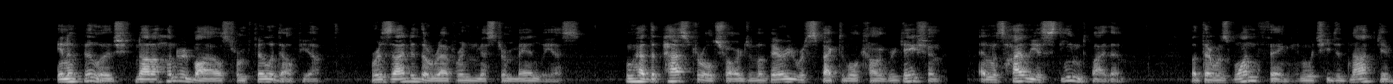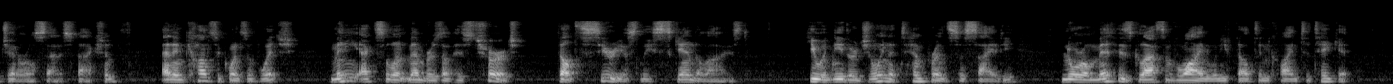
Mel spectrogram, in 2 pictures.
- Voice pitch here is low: Yes, low, 110 Hz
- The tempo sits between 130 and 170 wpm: Yes, average, 165 wpm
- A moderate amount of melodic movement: No, wide, 6.9 semitones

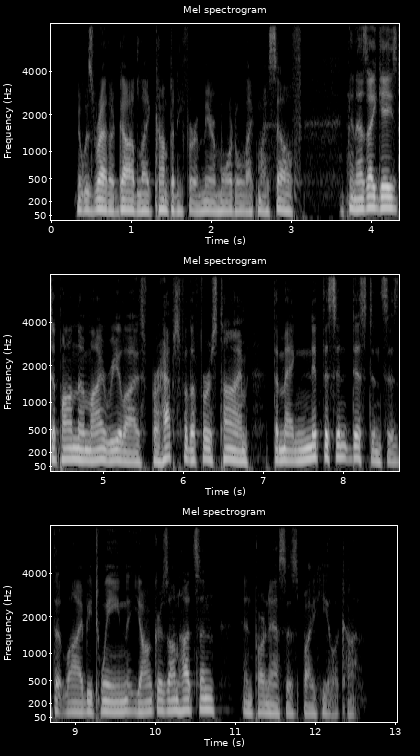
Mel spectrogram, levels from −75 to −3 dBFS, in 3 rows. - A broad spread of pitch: No, average, 3.8 semitones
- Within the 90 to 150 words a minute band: No, average, 170 wpm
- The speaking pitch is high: No, low, 105 Hz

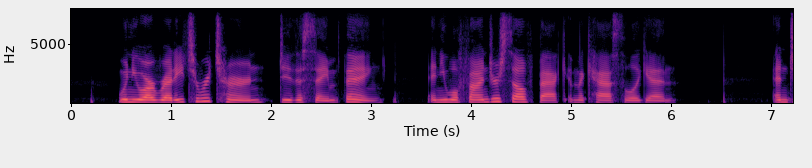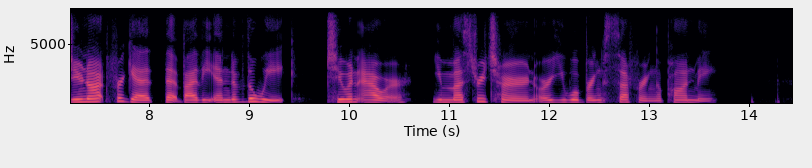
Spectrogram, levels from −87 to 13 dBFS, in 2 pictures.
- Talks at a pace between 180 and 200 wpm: Yes, average, 185 wpm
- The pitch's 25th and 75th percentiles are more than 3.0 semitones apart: No, narrow, 2.5 semitones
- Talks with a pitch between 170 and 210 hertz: Yes, high, 190 Hz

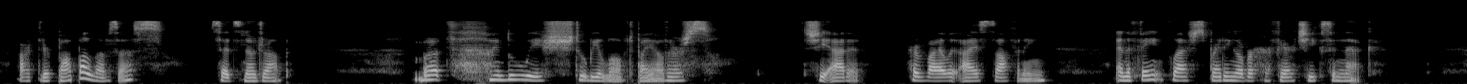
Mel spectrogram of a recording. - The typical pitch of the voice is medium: Yes, medium, 175 Hz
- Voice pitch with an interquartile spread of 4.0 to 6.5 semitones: No, average, 3.1 semitones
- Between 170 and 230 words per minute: No, slow, 135 wpm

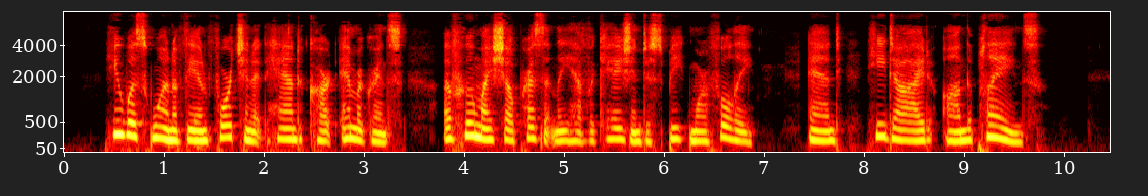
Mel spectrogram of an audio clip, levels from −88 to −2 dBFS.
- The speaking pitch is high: No, medium, 175 Hz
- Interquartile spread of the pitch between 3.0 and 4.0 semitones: Yes, average, 3.6 semitones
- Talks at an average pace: Yes, average, 155 wpm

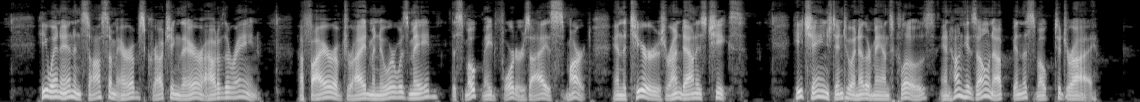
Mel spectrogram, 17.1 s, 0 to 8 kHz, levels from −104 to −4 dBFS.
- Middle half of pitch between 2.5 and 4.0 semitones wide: No, average, 5.1 semitones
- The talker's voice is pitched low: Yes, low, 125 Hz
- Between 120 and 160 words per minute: No, average, 170 wpm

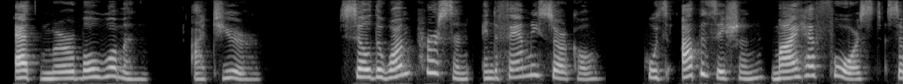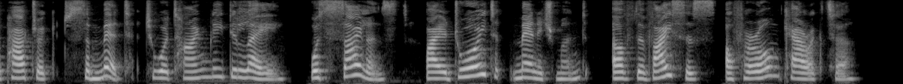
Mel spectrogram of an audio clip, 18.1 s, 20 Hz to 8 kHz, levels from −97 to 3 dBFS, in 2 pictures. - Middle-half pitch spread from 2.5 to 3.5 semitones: No, average, 4.2 semitones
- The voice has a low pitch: No, high, 240 Hz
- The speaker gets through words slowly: Yes, slow, 120 wpm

